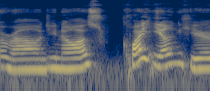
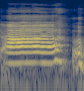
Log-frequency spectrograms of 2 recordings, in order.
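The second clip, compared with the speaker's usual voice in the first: high, loud cry of pain. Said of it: "and I was crying".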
